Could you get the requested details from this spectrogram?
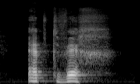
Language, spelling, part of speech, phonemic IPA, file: Dutch, ebt weg, verb, /ˈɛpt ˈwɛx/, Nl-ebt weg.ogg
- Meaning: inflection of wegebben: 1. second/third-person singular present indicative 2. plural imperative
